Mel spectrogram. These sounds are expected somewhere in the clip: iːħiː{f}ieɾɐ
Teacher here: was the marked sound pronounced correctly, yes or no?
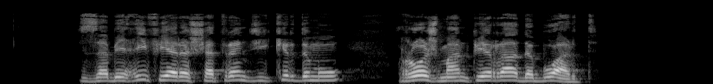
yes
